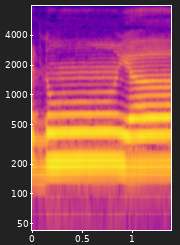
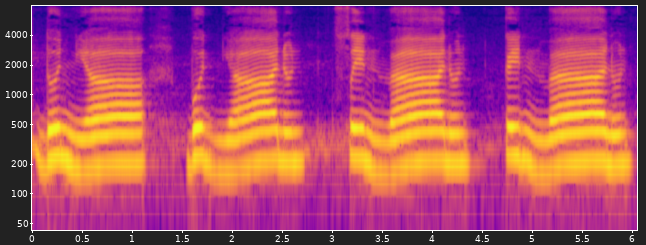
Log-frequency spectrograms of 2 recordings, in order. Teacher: ناک میں آواز نہیں لے کے جائیں گے، ادغام نہیں کریں گے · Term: اظہار مطلق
